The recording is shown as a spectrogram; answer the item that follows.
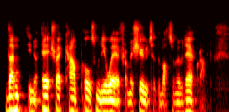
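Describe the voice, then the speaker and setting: An unremarkable speaking voice, a man at a moderate pace with fairly even intonation over a quiet background. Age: 60s. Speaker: firefighter. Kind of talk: panel Q&A.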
